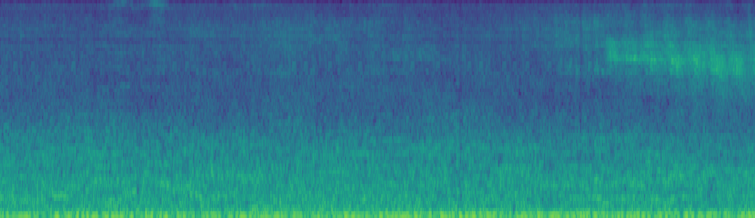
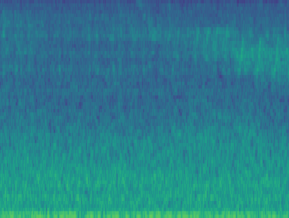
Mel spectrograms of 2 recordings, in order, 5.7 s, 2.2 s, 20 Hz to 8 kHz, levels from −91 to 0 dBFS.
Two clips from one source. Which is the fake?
first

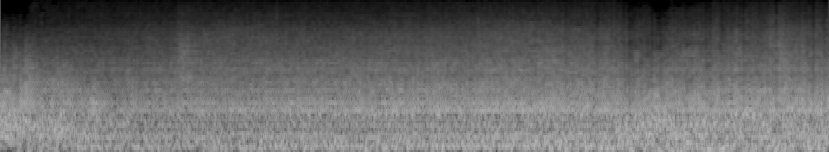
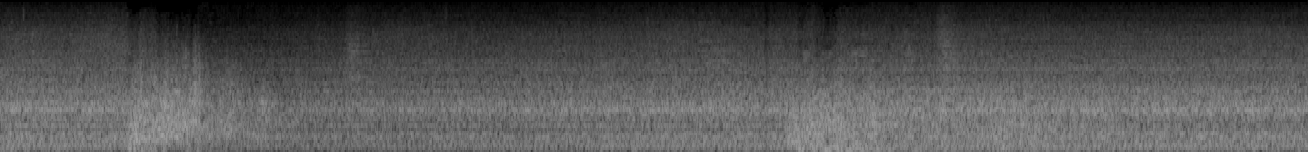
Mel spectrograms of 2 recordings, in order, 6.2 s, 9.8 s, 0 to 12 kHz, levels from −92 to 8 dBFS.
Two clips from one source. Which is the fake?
first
